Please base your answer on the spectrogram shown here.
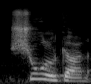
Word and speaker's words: Shulgan: Shulgan al-Sul-Kak, Simon pronounced from the sidelines. There's a liquid in the first syllable of Shulgan, and the R is rolled in Dor.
